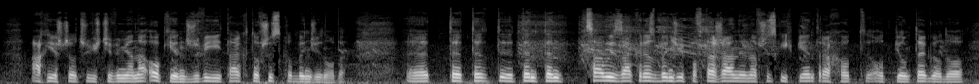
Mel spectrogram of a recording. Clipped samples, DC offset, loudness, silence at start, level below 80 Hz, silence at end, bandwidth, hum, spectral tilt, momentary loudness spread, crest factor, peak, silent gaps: under 0.1%; under 0.1%; -18 LUFS; 0.3 s; -48 dBFS; 0.15 s; 15 kHz; none; -5.5 dB/octave; 9 LU; 18 dB; 0 dBFS; none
